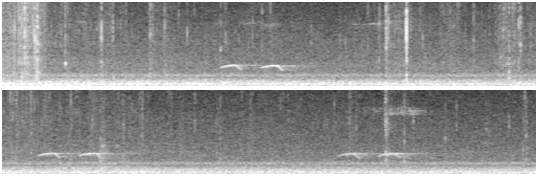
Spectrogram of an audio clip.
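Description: Faint woodland ambience with a bird calling in pairs of short arched chirps, a pair about every three seconds, and a single light tick about four seconds in.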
